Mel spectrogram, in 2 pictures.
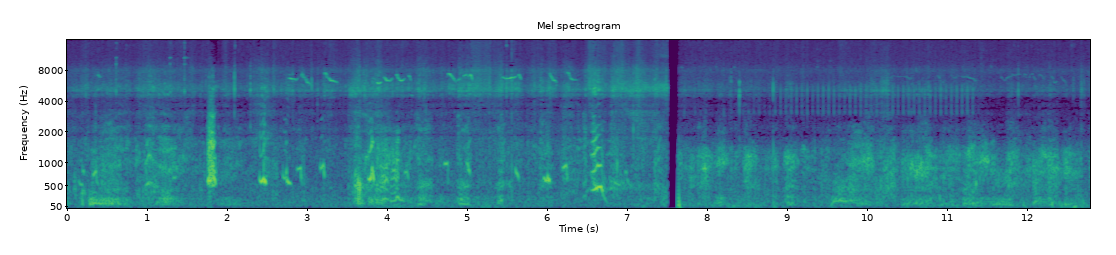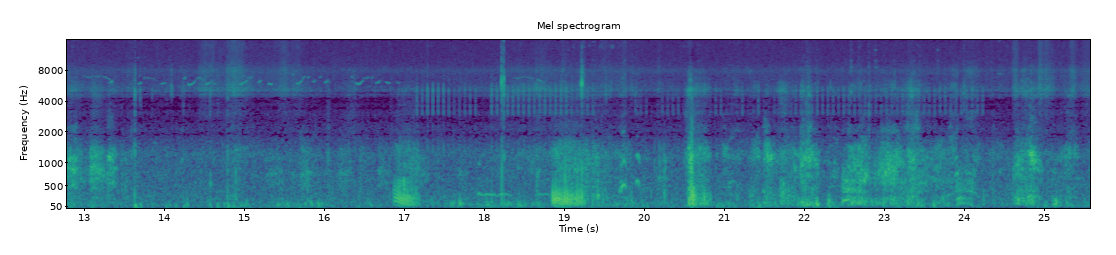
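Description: Dogs sniff noisily close by.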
